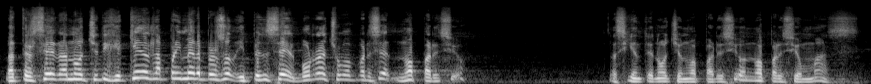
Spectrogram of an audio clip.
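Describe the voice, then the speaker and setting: Man, pastor, sermon storytelling, dark voice, long hall reverb. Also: high voice, animated, moderate pace. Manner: dramatic, swings from hushed to loud.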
